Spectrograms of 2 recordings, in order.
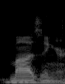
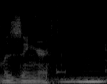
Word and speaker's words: Mazinger: Mecca oh right okay mazinger excuse me I gotta say it right it's not my Zinger that's not a catch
